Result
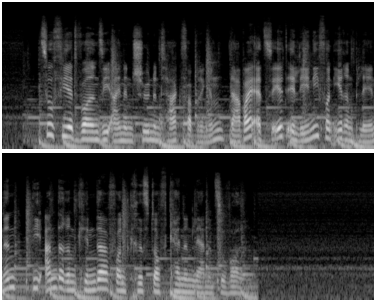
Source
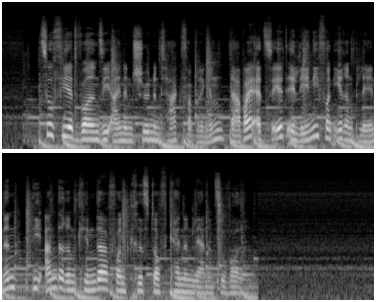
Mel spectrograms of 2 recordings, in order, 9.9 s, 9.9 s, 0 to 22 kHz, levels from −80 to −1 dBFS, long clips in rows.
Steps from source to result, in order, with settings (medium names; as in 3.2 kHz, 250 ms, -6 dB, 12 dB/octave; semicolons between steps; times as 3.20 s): 2.09–2.52 s: peaking EQ 670 Hz +7.5 dB 1.1 oct; trim -2 dB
